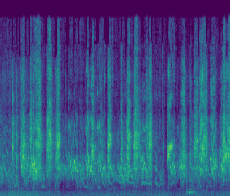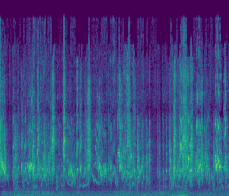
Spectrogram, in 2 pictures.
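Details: Chattering budgerigars in a colony, harsh squawks and rapid chirps overlapping continuously, with brief momentary dips between louder bursts.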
